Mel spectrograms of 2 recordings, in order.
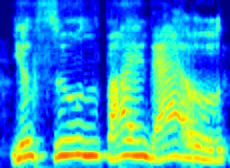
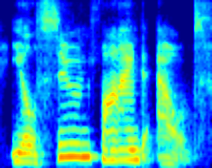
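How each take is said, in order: First: It is said in a creepy put-on French accent. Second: It is said in a plain American accent. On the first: The speaker calls it right. "His accent is weird" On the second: The speaker calls it wrong. "You said it with a such an American accent"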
